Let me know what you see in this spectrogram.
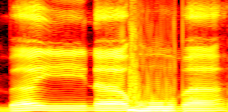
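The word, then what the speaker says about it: بينهما: kemudian bahuma barzak Pal bainahuma di sini ada Ya Sukun didahului dengan fathah ini bacaan Lin lagi lembut dalam pelafalannya Kemudian pada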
